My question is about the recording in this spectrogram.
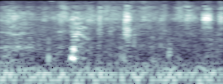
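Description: Footsteps of several people walking on stone paving, with a few sharp clicks. The loudest is a short sharp sound about a third of the way in.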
